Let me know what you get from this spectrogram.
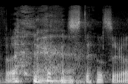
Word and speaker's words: Stelter: I don't think there's a Z in there. – Stelter. Like a seltzer.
